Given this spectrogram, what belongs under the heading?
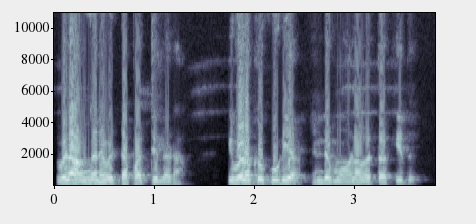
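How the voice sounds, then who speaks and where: A woman voicing a spiteful, scheming older mother-in-law in a storybook reading, with a shrill, scolding manner. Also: fairly quick, darkish tone, lightly acted, low-quality recording.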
